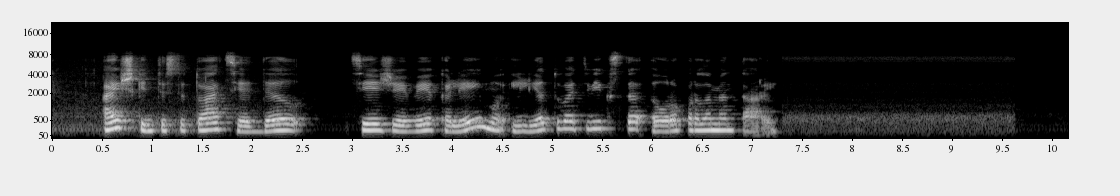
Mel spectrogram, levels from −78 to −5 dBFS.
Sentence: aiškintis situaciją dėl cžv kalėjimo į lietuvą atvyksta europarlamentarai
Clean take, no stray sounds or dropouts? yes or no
yes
